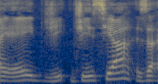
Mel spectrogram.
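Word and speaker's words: jizya: things like it's J I Z Y A Jiza is that how do you say that word the tax? Jiza Jiza.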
